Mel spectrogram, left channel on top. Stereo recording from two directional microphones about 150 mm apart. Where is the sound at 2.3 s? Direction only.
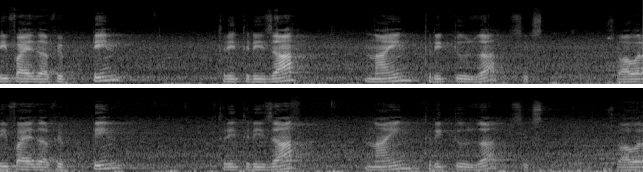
25° left (ahead or behind).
